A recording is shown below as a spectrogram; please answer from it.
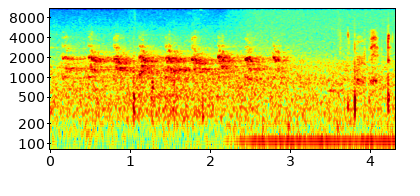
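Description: Wild turkeys call and gobble during a spring hunt, several harsh rattling calls at moderate distance, repeated in bursts over steady outdoor background noise.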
